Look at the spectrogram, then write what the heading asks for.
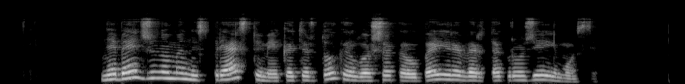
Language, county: Lithuanian, Marijampolė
